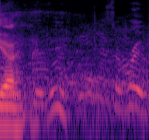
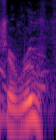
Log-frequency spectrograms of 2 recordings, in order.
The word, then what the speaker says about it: Sharoof: So Lenny, can you tell us exactly how to pronounce the general's name? Sharoof. Sharoof. Okay, so Sharoof. Okay, I'll get that, and I won't miss it this time. Thanks, Frank. So Sharoof is the way he's pronounced, and he'll be here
